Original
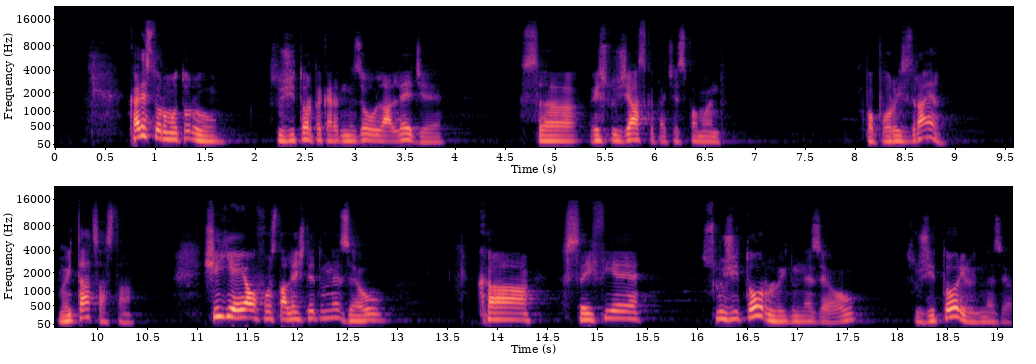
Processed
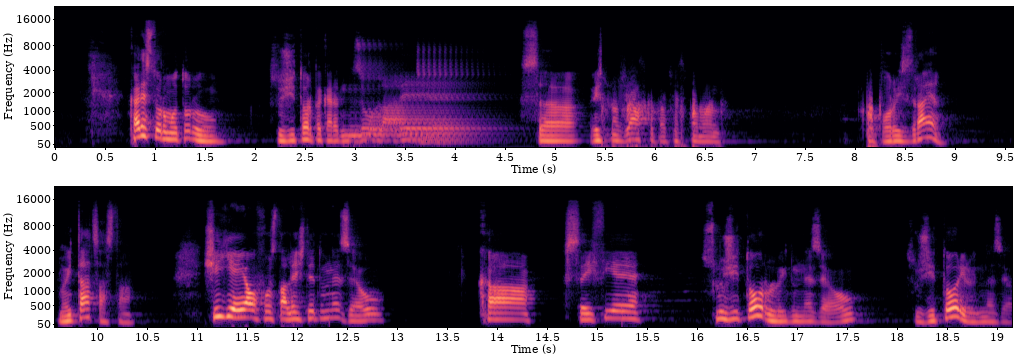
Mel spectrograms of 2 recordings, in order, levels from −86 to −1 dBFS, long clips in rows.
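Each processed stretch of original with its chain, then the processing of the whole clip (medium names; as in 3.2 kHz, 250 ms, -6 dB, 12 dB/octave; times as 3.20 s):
2.88–4.80 s: flutter echo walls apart 9.3 m, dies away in 1.3 s + compression 5:1, threshold -29 dBFS
5.46–8.26 s: transient shaper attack +11 dB, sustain +4 dB + valve stage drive 28 dB, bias 0.65 + resonant low-pass 1.1 kHz, resonance Q 5.1
12.32–15.25 s: high-pass 260 Hz 6 dB/octave + gate -49 dBFS, range -13 dB
whole clip: none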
